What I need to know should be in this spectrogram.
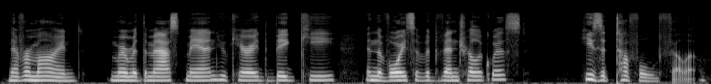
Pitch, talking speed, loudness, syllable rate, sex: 185 Hz, 185 wpm, -19 LUFS, 5.6 syllables/s, female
